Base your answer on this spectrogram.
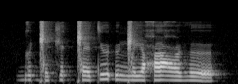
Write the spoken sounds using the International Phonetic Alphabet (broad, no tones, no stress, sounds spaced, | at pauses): ɡ ə ɡ͡ǁ ɛ t͡ʃ a k ǁ ɛ t ø ʔ ø ŋ͡ǁ eː ħ a ʕ ø ɦ əː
